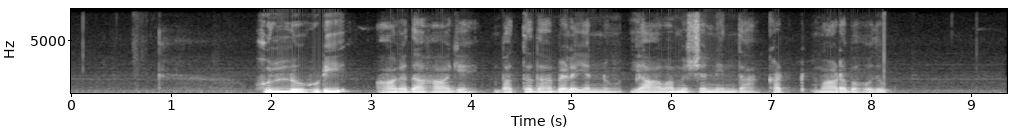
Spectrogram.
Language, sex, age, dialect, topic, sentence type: Kannada, male, 18-24, Coastal/Dakshin, agriculture, question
